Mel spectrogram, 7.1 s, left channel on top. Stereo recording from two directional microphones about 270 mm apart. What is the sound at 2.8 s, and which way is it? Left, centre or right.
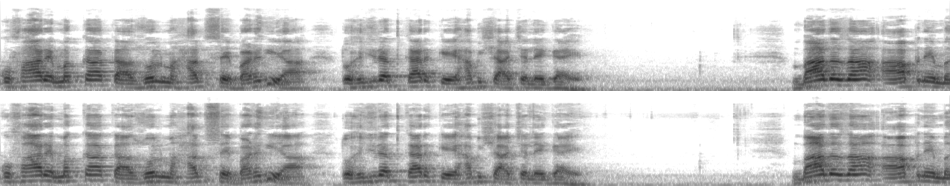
Speech, right.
